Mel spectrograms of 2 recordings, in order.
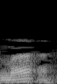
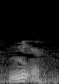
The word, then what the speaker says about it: مئة: نحو الآن يمثل بالأمثلة: إذا كانت الهمزة مفتوحة وقبلها مفتوح سأل، مفتوح ومفتوح، إذا هي مفتوحة وقبلها مكسور مئة لا ماء، بعضهم يقول ماء، غلط، مئة تكتب ماء لكن تلفظ اللفظ الصحيح مئة، فمئة الهمزة مفتوحة وما قبلها مكسور، مفتوحة وما قبلها مضموم مؤجل، الميم مضمومة والهمزة مفتوحة.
